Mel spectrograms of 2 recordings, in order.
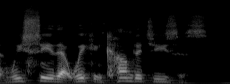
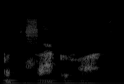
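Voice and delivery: soft whisper on the key point; whispered emphasis; 2 semitones lower, 18 dB quieter than usual. Real, not acted. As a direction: breathe it out softly. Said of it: "preacher key point".

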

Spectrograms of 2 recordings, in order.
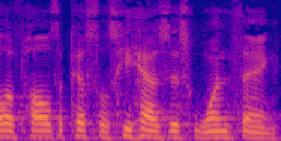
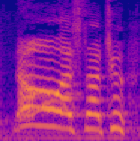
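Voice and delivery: high-pitched indignant denial; acted protest; 13 semitones higher, 4 dB louder than usual. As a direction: protest your innocence, voice raised. Acted suspect protesting the accusation.

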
